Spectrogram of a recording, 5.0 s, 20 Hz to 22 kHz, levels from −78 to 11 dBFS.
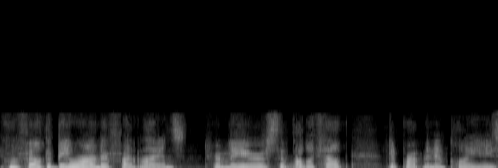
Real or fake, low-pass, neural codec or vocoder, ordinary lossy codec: fake; 7.2 kHz; codec, 24 kHz, 1 kbps, SNAC; AAC, 32 kbps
